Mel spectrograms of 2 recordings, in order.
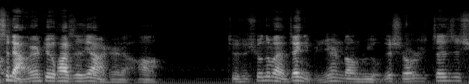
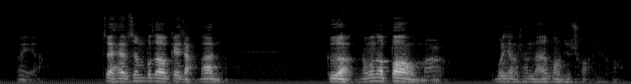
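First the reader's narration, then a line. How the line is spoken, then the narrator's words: Sighing. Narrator (Chinese): 刘勇叹了口气说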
